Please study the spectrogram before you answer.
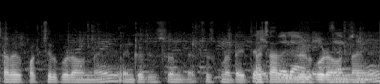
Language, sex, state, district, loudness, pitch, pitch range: Telugu, male, Andhra Pradesh, Guntur, -18 LUFS, 115 Hz, 110-115 Hz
